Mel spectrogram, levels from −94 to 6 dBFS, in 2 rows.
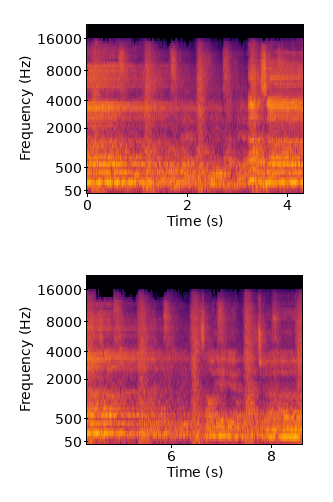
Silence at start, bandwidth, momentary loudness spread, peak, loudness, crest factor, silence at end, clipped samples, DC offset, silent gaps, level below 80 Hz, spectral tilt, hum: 0 s; 16 kHz; 12 LU; 0 dBFS; -18 LUFS; 18 dB; 0 s; under 0.1%; under 0.1%; none; -44 dBFS; -3.5 dB/octave; none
